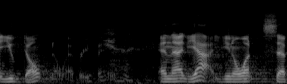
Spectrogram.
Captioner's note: laughs softly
